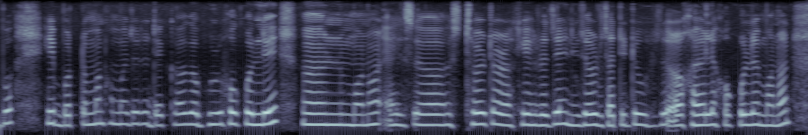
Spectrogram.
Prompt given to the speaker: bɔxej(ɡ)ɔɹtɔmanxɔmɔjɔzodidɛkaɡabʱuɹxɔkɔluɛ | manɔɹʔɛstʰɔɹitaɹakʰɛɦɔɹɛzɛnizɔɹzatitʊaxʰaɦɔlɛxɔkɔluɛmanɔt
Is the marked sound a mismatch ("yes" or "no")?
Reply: yes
